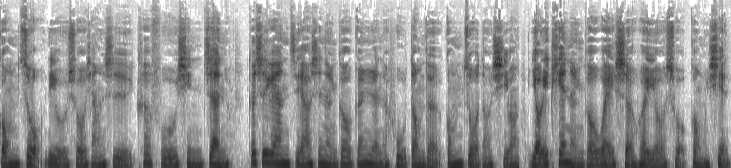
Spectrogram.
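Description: A somewhat breathy man's voice at fairly high pitch, moderate pace and fairly even intonation, with hardly any pauses. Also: very even loudness. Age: 20s. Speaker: visually impaired university student. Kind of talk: radio interview.

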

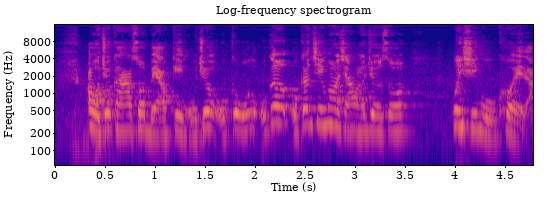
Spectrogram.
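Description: A woman with a Taiwanese accent speaks very fast at medium pitch. There is noticeable background noise. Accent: Taiwanese Mandarin. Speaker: horticultural therapist. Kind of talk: interview.

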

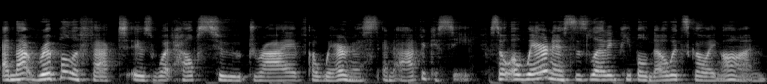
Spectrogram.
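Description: With a Canadian accent, a woman of medium pitch speaks at a moderate pace with fairly even intonation and hardly any pauses, over noticeable background noise. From Ontario, Canada. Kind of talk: radio interview.

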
